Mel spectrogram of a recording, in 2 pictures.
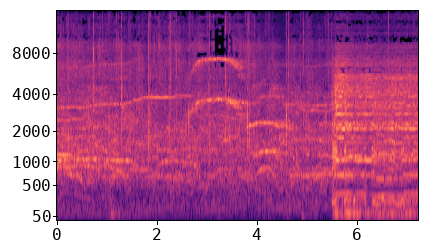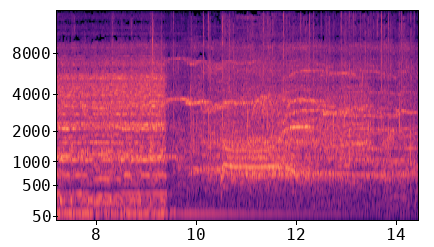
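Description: Rock concert crowd cheering and shouting over a steady low hum from the stage amplification. About five seconds in, a distorted electric guitar chord rings out loud through the PA for about four seconds, then is cut off suddenly.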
